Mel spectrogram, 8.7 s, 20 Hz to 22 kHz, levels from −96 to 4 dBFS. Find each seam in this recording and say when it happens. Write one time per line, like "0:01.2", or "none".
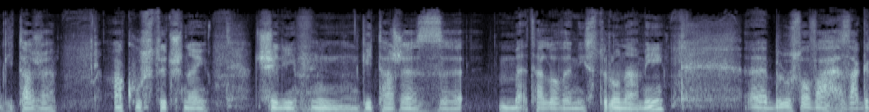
0:04.8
